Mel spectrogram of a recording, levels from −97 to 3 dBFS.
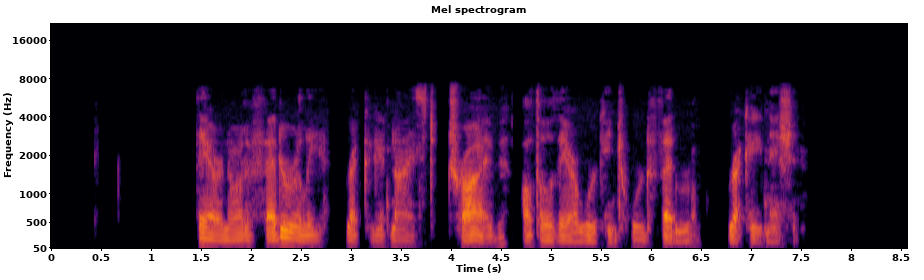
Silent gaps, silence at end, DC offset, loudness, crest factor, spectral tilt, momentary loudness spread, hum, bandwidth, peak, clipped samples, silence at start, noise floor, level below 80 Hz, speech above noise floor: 2.80-2.96 s, 3.88-3.98 s, 4.64-4.70 s, 6.52-6.78 s; 1.1 s; under 0.1%; -32 LUFS; 24 dB; -5 dB/octave; 12 LU; none; 7.6 kHz; -10 dBFS; under 0.1%; 1.45 s; under -90 dBFS; -70 dBFS; over 59 dB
